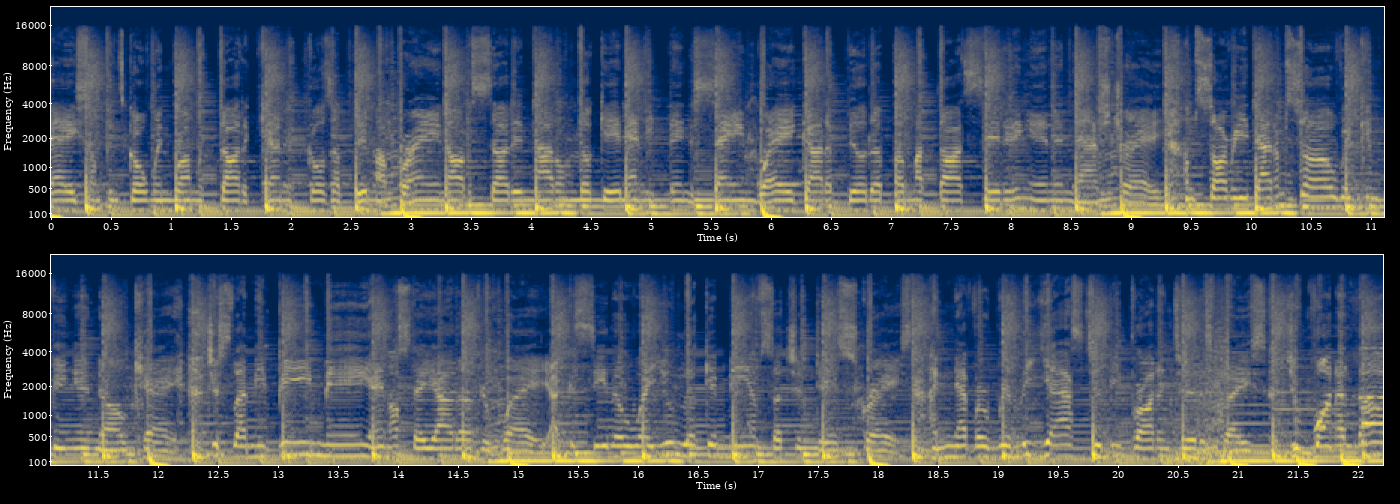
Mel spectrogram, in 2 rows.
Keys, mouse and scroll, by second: 0.9-2.5 drag, 3.2 click, 7.3 click, 7.9 space, 8.3-9.5 scroll up 3, 9.5-10.5 drag, 10.5 scroll down 1, 13.6 space, 14.0 Left, 15.3 drag, 15.8 shift+d, 16.5 s, 17.8-18.4 drag.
